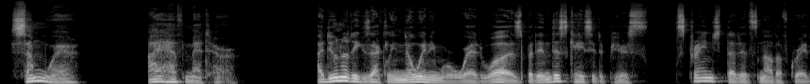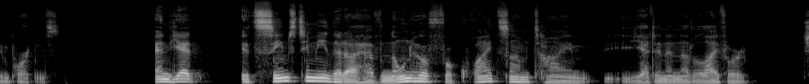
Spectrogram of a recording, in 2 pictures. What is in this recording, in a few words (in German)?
Englisch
